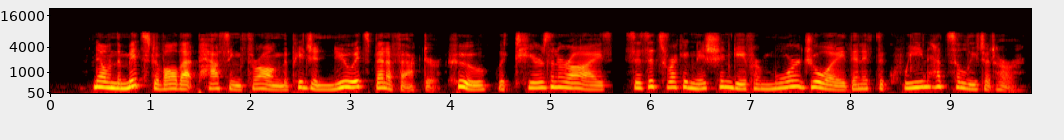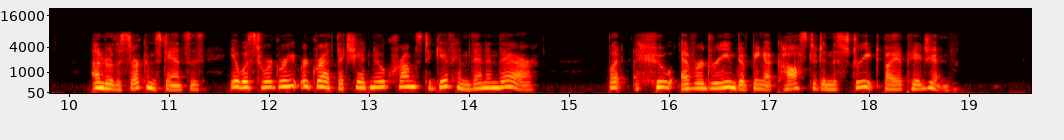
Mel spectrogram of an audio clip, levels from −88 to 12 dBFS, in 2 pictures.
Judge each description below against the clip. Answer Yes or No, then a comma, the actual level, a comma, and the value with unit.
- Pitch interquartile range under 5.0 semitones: No, wide, 5.6 semitones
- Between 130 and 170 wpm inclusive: No, fast, 205 wpm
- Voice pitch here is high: Yes, high, 200 Hz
